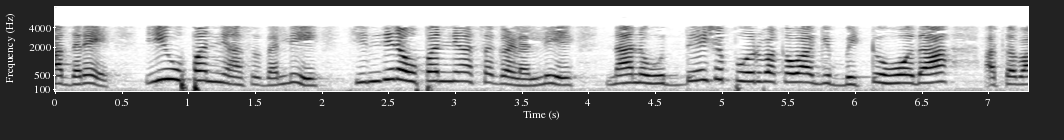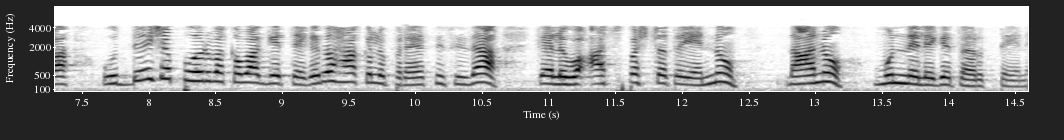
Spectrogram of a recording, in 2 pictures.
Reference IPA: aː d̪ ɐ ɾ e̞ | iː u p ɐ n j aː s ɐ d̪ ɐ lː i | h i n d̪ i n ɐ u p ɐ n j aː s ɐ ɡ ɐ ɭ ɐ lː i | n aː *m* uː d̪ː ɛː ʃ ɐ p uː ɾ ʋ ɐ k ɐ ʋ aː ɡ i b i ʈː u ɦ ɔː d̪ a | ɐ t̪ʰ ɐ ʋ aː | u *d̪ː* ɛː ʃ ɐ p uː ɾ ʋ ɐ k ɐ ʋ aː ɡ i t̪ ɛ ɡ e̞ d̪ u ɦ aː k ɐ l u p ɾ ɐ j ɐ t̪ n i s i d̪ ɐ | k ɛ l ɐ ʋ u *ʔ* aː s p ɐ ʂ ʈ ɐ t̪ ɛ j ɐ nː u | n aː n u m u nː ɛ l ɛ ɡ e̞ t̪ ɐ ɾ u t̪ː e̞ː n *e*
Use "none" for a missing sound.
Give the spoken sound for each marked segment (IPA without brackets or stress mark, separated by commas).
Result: n, d̪ː, ʔ, e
